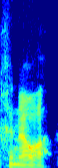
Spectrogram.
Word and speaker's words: Genao: G-E-N-A-O. I'm going to pronounce it Genoa. He is just it's racking Genao. Up. – Genao. I prefer Genoa.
